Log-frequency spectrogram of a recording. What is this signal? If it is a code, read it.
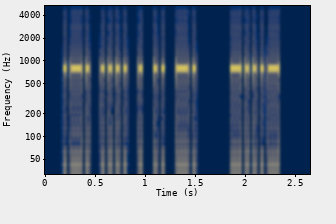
Morse code, heard as a keyed tone, about 32 wpm, 800 Hz. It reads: RHEIN <BT>
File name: cours-du-mercredi / audios / cours-868-teste-MOTS-vitesse-30mpm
